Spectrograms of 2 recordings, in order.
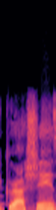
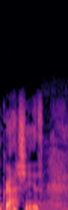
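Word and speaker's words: Grashey: apples they have the grashes or the gray she's not not sure how to pronounce that i think it's grassies that's how i pronounce it anyway they have the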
